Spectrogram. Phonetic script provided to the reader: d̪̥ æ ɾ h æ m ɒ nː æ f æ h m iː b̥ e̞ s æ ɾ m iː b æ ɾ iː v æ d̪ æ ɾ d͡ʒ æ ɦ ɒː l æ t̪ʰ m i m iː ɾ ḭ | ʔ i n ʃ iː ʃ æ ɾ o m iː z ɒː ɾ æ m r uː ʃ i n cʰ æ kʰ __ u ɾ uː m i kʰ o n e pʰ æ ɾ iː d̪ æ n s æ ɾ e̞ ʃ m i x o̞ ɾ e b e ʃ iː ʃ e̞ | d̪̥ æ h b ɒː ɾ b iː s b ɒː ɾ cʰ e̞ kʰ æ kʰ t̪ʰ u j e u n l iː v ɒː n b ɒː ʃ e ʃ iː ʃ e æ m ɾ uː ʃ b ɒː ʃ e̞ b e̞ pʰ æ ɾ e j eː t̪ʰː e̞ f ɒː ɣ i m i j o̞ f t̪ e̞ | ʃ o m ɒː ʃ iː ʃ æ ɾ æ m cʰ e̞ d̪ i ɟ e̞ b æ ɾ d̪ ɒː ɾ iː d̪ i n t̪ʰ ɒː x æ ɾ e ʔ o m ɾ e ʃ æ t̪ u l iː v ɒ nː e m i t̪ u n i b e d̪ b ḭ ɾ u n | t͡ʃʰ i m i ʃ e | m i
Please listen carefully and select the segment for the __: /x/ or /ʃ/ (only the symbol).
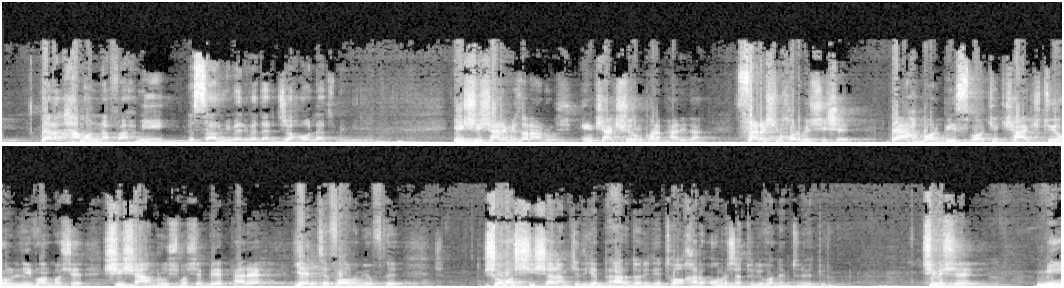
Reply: ʃ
